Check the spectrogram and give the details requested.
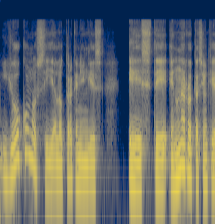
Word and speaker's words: Cañenguez: Es Cañengues, sí. Cañengues, sí. Como en inglés no hay una ñ, entonces todo el mundo dice Canengues.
